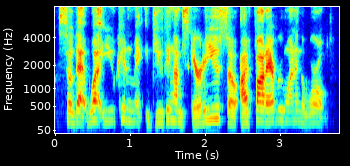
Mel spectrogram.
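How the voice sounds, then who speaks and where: A woman's voice: medium pitch, fast talker, sharp tone. A woman fighter talking casually in an interview, feisty, combative and blunt, swearing freely as she talks trash.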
